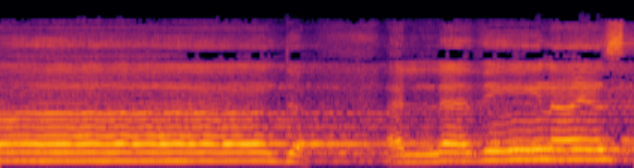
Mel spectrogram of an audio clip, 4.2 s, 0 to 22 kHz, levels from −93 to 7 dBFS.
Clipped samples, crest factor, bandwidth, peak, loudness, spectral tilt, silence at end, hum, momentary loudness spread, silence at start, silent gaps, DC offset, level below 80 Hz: under 0.1%; 12 dB; 13.5 kHz; -2 dBFS; -14 LUFS; -4 dB/octave; 0 s; none; 9 LU; 0 s; none; under 0.1%; -70 dBFS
